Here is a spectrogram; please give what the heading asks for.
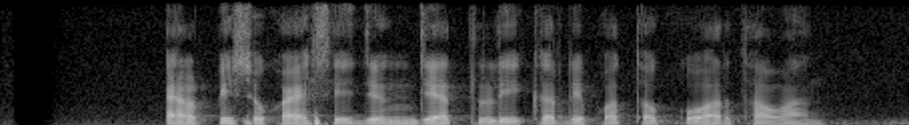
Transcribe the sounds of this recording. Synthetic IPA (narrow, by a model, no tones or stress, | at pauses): ʔɛlpisukaisid͡ʒɨŋd͡ʒɛt̪likɨrdipɔt̪ɔkuwart̪awan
